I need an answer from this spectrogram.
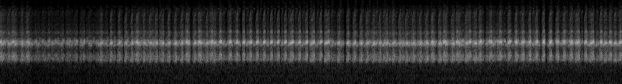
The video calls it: European tree frog (Hyla arborea) calling.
